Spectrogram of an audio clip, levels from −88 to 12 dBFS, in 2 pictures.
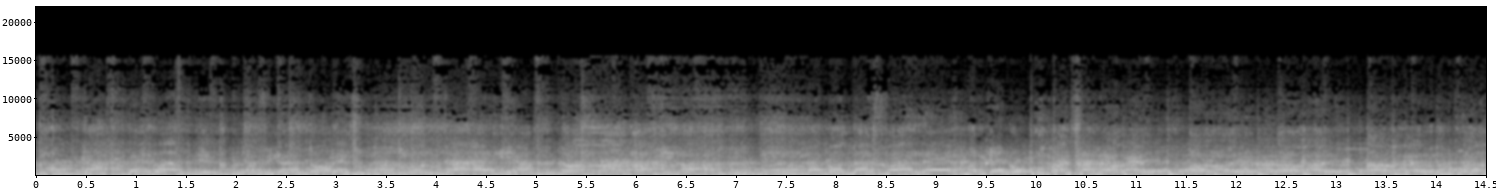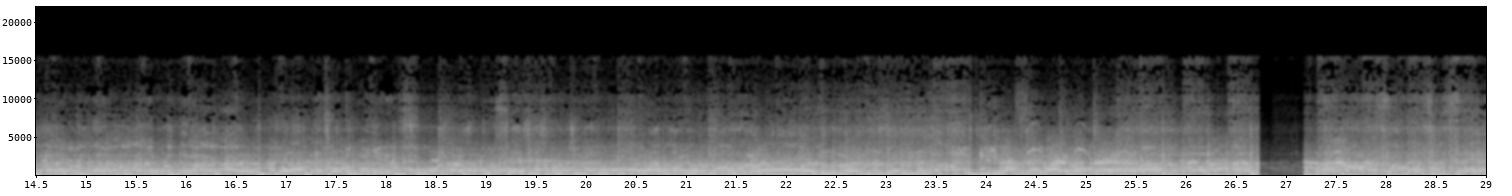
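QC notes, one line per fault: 1.42 s, electrical switching spike: a sharp snap, only a few milliseconds long, lands on top of the sound without interrupting it. The transient has no acoustic decay or room tail, so it did not come from the sound source itself. It is likely a brief arc from a nearby switch, relay, motor or static discharge, coupled electrically into the audio line.
26.73–27.17 s, audio dropout to a faint residue: the sound cuts out abruptly for about 440 ms, then returns just as suddenly mid-flow. The gap is not silent. A faint trace of the signal remains, roughly 30 dB below its normal level. There is no fade at either edge, which rules out a natural pause. The likely cause is a momentary loss of the main signal feed, with the downstream chain still live and passing only leakage.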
